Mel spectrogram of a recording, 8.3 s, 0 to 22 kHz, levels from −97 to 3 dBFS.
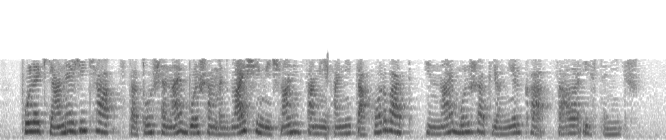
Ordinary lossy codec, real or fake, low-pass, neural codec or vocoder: AAC, 16 kbps; fake; 19.8 kHz; vocoder, 48 kHz, 128 mel bands, Vocos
